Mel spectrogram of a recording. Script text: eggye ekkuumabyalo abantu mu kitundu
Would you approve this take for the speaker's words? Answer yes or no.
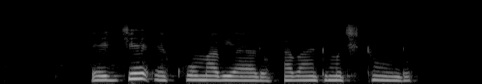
yes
